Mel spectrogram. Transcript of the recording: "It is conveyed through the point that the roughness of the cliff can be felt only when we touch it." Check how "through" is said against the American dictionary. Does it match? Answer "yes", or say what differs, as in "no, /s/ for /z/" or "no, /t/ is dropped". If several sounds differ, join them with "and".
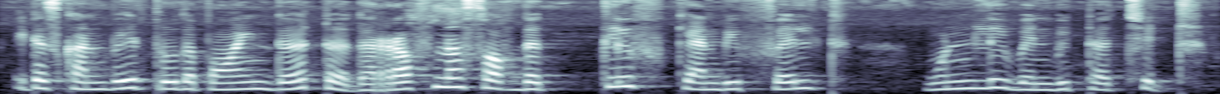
no, /t/ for /θ/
